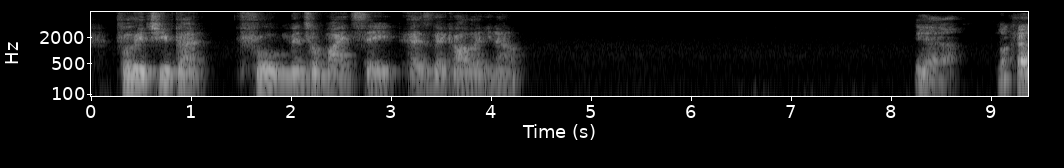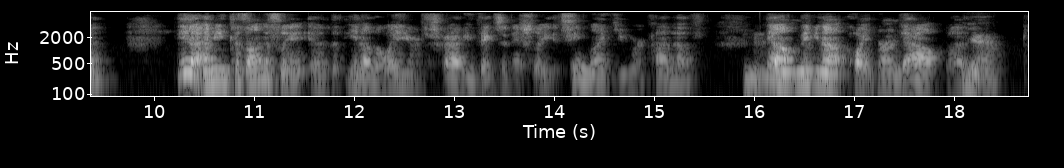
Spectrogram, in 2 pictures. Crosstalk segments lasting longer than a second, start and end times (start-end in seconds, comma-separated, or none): none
